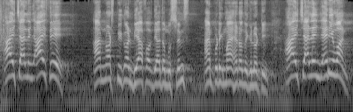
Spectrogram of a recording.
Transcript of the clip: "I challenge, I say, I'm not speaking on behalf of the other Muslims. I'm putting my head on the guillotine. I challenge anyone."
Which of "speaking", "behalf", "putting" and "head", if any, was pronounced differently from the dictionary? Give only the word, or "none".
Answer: none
